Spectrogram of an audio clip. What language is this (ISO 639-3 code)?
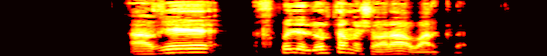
pus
